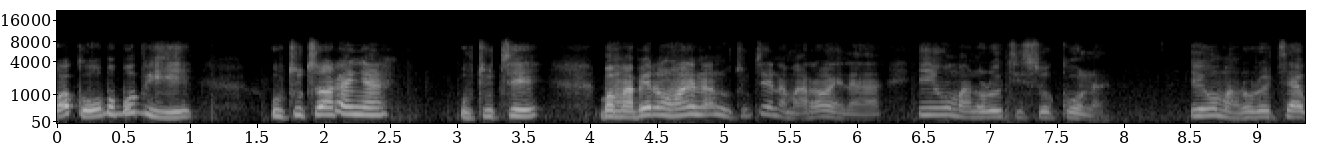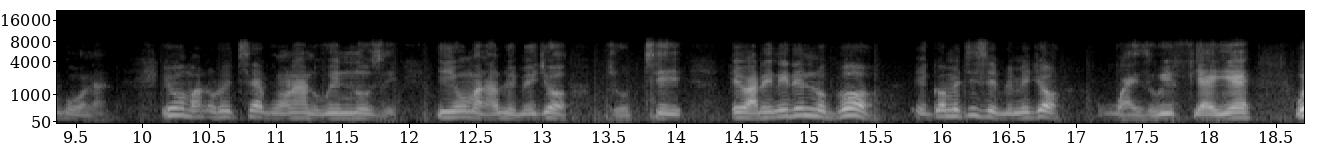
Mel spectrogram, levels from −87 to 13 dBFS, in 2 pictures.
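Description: Around 4.5 s the talker moves back and the level at the microphone drops by about 12 dB. From 5.26 to 7.87 s the automatic gain rising compensates, raising gain by about 4 dB, and from 8.5 to 13.27 s it climbs again by about 7 dB. Voice and room noise swell together over each span, so the background audibly rises under the speech as the gain control works to restore the lost level.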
